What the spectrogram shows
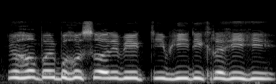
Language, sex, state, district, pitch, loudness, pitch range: Hindi, female, Madhya Pradesh, Bhopal, 285 Hz, -12 LUFS, 275-305 Hz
